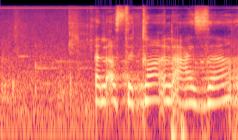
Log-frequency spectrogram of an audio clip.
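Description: A woman speaks into a microphone with animation, close by.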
